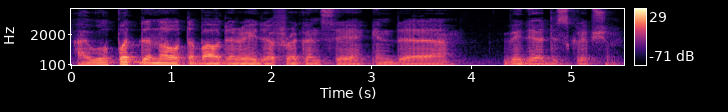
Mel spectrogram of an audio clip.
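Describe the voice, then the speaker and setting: A man with a deep voice presents a product in a casual way. He talks slowly and plainly, with some hesitation as he explains things. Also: level tone, a little mellow. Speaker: presenter testing vintage car radios.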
